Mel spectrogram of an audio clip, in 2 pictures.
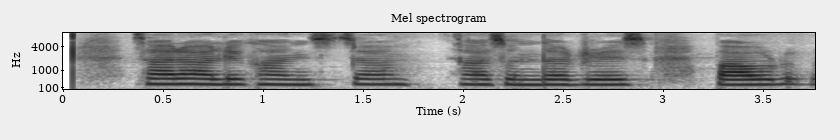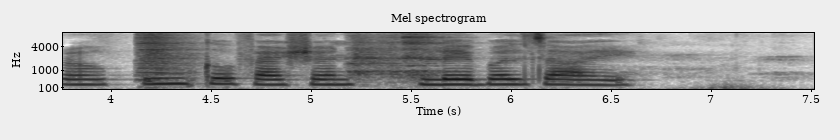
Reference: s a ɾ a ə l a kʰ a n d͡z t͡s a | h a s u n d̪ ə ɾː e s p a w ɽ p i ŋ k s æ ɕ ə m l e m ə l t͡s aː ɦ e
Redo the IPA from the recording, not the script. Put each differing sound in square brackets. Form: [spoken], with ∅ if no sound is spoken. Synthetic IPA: s a ɾ a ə l [i] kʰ a n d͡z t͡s a | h a s u n d̪ ə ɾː e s p a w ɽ p i ŋ k [f] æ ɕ ə [n] l e [b] ə l t͡s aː ɦ e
